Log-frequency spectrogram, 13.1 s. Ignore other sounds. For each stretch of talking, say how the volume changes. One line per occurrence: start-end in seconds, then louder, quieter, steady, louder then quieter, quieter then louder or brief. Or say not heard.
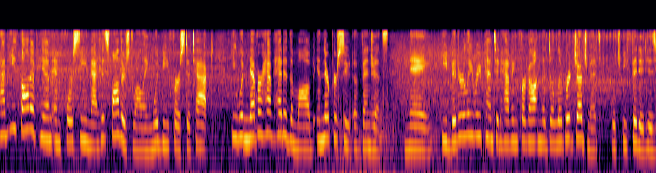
0.0-13.1 steady.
